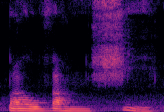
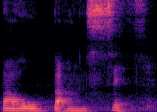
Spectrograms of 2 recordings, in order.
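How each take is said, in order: First: It is said with a v and sh sound. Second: It is read as spelled, with a b sound. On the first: This is the proper Gaelic pronunciation. The speaker calls it right. "the way to pronounce it properly is" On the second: This is how it looks to someone who does not know Gaelic. The speaker calls it wrong. "if you don't know the Gaelic, it looks like"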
